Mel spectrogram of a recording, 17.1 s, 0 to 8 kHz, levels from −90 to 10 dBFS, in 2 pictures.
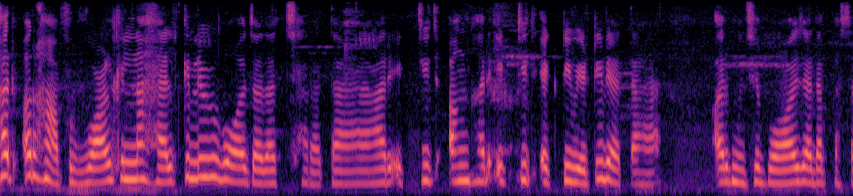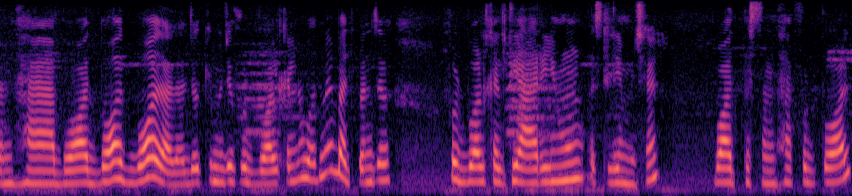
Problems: background sounds at intervals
